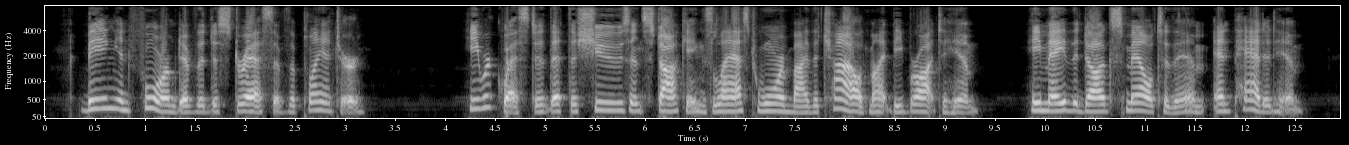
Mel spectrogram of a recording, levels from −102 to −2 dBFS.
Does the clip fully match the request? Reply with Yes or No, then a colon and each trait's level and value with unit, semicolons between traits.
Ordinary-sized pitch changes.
Yes: average, 3.5 semitones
